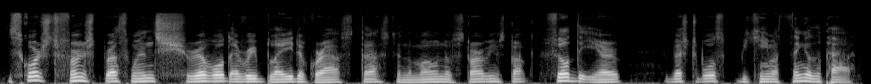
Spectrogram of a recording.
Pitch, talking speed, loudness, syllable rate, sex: 125 Hz, 185 wpm, -17 LUFS, 5.4 syllables/s, male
